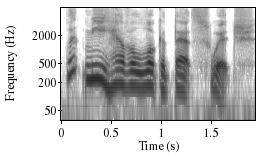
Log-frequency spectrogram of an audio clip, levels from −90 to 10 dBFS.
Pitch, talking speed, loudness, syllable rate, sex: 180 Hz, 245 wpm, -18 LUFS, 4.4 syllables/s, male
